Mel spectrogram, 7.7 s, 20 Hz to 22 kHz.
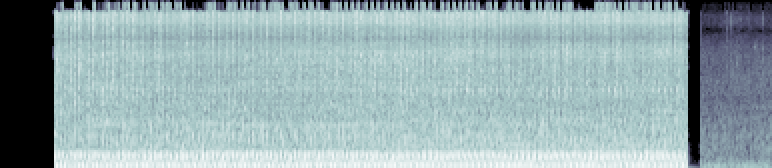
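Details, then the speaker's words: International Harvester 4130 skid steer engine: steady, slow, rough cranking about four beats a second with no firing; no spark, suspected coil or pickup unit; crank no start. "guys so this thing has no spark as I said and it's either the coil or that weird pickup unit that was inside it"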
